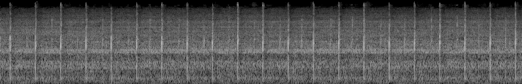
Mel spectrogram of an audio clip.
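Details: SW18 electric shockwave therapy device applied to a shoulder pain point with gel: sharp, evenly spaced clicks about four a second over steady hiss, a radial shockwave handpiece delivering pulses.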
